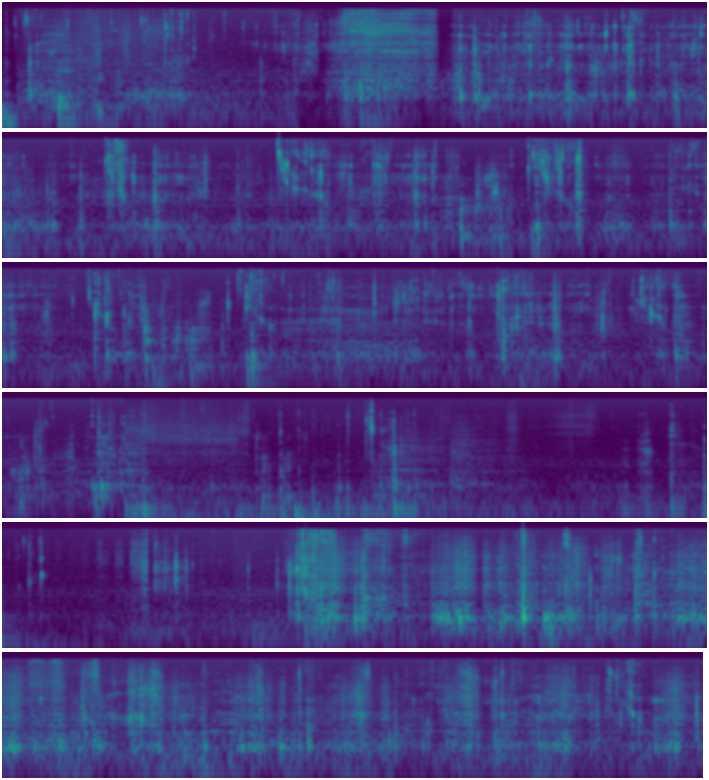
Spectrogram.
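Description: Close-miked eating sounds: chewing and slurping of spicy cold buckwheat noodles, with many irregular wet mouth clicks and smacks. A louder run of slurping and chewing comes about three quarters of the way through.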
